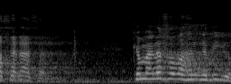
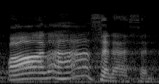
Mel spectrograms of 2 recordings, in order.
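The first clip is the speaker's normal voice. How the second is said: قالها ثلاثا said slowly, weight on قالها and a falling end; slow emphatic phrase; 4 semitones higher, 4 dB louder, much slower than usual. Shown as a demonstration. Teacher offering students the other wording, slow and deliberate. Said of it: "فإن أبيت فقل".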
